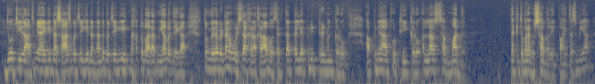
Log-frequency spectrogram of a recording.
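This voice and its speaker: Guy on a call-in show, fatherly, calls ppl daughter, rattles off prayers. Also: mid-range voice. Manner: storytelling, calls callers 'daughter' and 'son', lists recitations. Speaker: numerology and spiritual advice guest. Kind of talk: animated call-in advice.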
